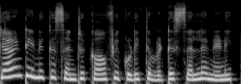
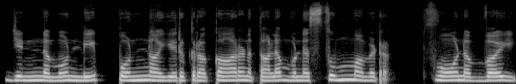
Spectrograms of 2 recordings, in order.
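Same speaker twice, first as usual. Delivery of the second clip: low, stern male voice; angry rejection; 5 semitones lower than usual. Acted. Krishna coldly rejecting the woman who keeps calling. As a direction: voice the man, disgusted and firm. Man angrily rejecting caller.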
